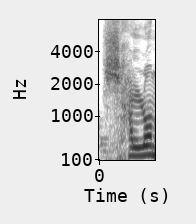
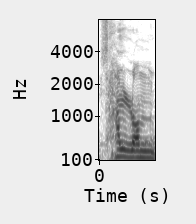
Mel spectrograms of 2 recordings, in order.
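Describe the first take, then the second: First: The word begins with an 'sh' sound. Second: The word begins with a plain 's' sound. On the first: "그 나라 말로 샬롬" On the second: "경상도 사람은 이 샬이 발음이 안 되니까 살롬"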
